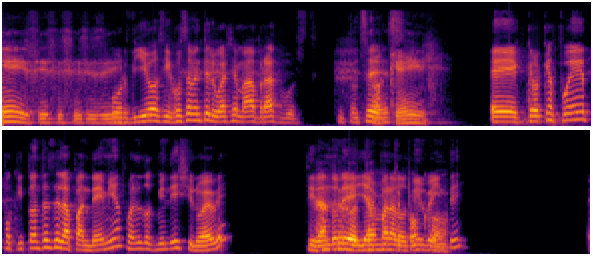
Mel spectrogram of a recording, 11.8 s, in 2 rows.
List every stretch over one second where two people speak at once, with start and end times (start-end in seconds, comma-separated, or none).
9.0-10.4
